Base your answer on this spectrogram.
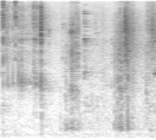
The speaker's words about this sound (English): I like this pickle. I really like the crunch. Very satisfying crunch.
